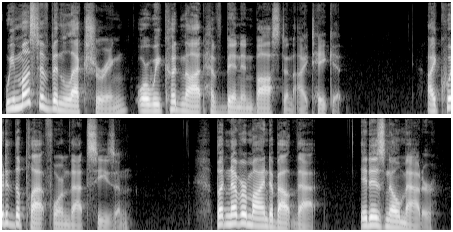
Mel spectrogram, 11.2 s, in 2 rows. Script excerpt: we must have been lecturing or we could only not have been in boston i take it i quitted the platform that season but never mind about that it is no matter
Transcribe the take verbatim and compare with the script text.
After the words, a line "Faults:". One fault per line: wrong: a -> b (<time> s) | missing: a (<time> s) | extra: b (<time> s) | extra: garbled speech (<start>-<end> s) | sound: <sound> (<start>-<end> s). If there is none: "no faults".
we must have been lecturing or we could not have been in boston i take it i quitted the platform that season but never mind about that it is no matter
Faults:
missing: only (2.2 s)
